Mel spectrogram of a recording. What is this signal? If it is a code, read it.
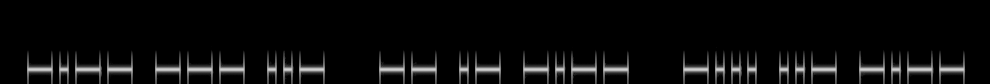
Morse code, heard as a keyed tone, about 15 wpm, 700 Hz. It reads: YOU MAY BUY
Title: Sentences from Top 800 Words 15wpm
